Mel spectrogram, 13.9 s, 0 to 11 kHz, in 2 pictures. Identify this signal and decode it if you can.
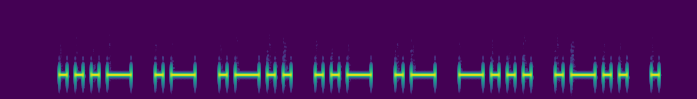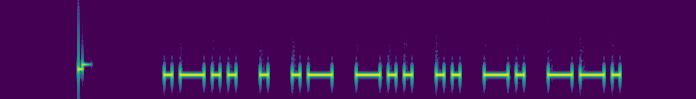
Morse code, heard as a keyed tone, about 15 wpm, 700 Hz. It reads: VALUABLE LEADING
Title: Sentences from Top 1100 Words - New Word Drill Alt - 15wpm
